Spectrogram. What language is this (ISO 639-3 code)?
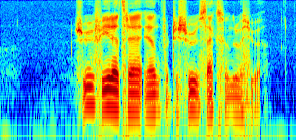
nor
